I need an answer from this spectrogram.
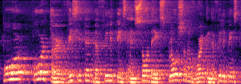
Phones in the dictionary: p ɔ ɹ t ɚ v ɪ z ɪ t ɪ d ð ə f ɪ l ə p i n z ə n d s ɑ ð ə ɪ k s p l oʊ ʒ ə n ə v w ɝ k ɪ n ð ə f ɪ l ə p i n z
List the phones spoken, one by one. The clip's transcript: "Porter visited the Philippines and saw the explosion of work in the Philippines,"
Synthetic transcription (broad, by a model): p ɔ ɹ t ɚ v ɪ s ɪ t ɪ d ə f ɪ l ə p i n s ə n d s ɑ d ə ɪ k s p l oʊ ʃ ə n ə v w ɝ k ɪ n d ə f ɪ l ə p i n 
